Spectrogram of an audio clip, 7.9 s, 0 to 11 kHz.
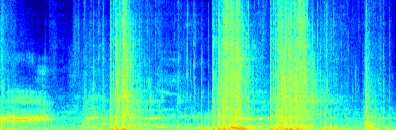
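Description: Bursts of gunfire in Resident Evil 3 Remake hit zombies in the head, several loud shots arriving in clusters over game ambience, with a brief voice low in the mix.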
